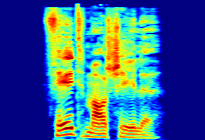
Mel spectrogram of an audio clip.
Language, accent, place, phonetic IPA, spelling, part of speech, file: German, Germany, Berlin, [ˈfɛltˌmaʁʃɛlə], Feldmarschälle, noun, De-Feldmarschälle.ogg
- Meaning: nominative/accusative/genitive plural of Feldmarschall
